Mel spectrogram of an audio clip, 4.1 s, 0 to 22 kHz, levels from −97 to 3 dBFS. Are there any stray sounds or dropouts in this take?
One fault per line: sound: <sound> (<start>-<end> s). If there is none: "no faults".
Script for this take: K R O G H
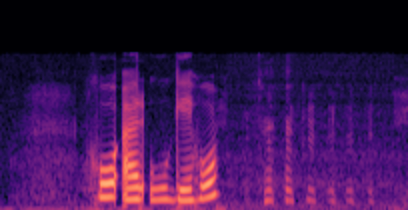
sound: laugh (2.4-3.8 s)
